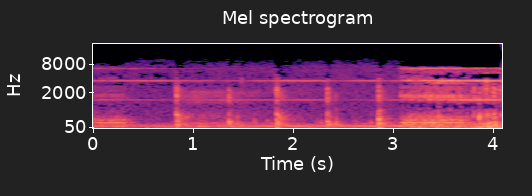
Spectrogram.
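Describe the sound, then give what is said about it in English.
A telephone rings in a hotel room with a steady, buzzing tone and sharp clicks about twice a second. It is moderately loud, and no one speaks. “But even as I started to open my door, the phone rang.”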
